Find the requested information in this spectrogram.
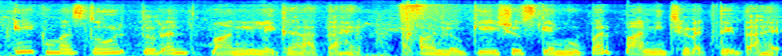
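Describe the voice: Her voice is fairly low with a slightly husky edge, and this woman talks at a moderate pace with lively intonation.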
